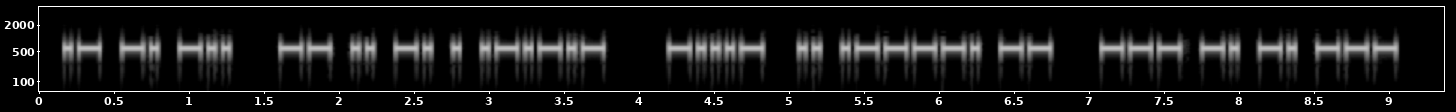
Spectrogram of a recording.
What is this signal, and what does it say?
Morse code, heard as a keyed tone, about 25 wpm, 600 Hz. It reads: AND MINE. <BT> I'M ONNO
